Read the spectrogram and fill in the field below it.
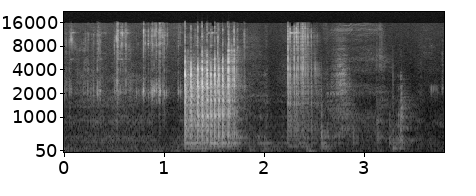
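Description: A metal nut being worked off a carriage bolt on a motorcycle LED auxiliary light bracket, heard as near, faint metallic clinks and a brief jangling burst of loose hardware, with no talk.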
